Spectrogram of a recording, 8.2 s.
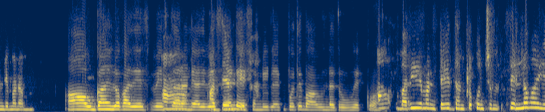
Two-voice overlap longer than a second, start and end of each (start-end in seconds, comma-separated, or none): none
